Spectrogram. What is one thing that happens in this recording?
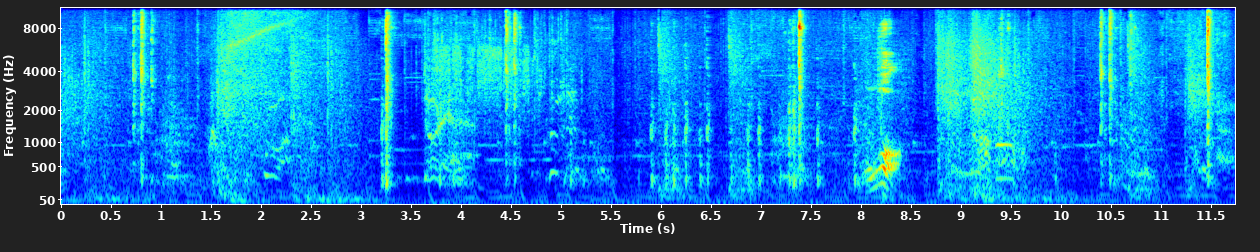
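Punches and kicks land with sharp thuds and smacks.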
